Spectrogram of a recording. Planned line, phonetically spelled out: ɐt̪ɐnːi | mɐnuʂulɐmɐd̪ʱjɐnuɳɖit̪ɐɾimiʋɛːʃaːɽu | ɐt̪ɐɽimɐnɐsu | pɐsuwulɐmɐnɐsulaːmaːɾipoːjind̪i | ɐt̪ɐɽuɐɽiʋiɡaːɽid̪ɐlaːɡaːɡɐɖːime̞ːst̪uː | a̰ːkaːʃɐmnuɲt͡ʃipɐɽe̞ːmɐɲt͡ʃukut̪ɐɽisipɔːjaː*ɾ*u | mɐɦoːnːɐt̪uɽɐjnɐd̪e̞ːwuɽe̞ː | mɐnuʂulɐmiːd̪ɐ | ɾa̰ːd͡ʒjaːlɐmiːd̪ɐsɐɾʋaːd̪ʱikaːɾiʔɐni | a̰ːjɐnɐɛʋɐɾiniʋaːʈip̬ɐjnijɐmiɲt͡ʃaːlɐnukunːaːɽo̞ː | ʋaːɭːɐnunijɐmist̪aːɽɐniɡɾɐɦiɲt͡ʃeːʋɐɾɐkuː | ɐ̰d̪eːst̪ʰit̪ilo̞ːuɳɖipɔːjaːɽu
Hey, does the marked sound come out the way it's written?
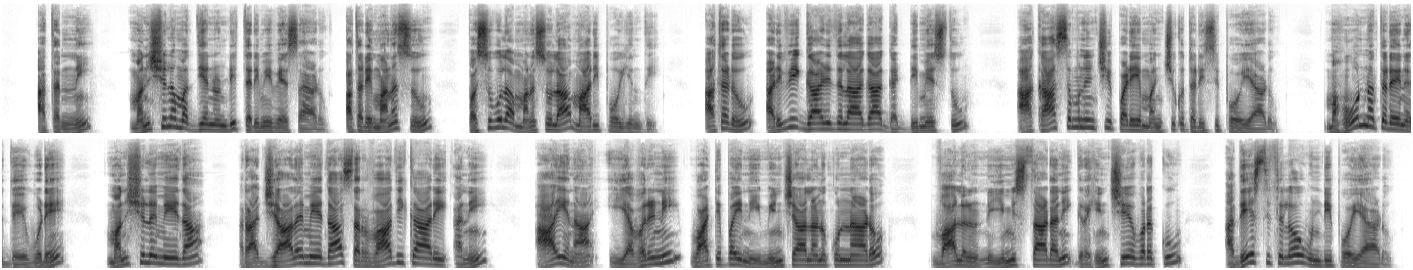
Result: no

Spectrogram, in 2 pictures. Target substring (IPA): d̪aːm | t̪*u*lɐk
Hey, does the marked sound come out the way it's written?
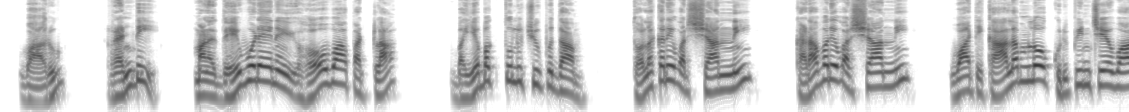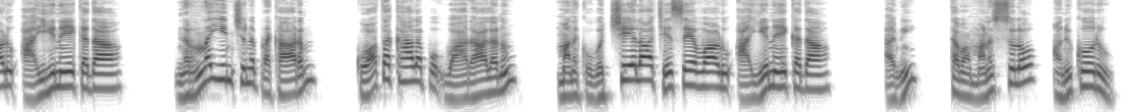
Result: no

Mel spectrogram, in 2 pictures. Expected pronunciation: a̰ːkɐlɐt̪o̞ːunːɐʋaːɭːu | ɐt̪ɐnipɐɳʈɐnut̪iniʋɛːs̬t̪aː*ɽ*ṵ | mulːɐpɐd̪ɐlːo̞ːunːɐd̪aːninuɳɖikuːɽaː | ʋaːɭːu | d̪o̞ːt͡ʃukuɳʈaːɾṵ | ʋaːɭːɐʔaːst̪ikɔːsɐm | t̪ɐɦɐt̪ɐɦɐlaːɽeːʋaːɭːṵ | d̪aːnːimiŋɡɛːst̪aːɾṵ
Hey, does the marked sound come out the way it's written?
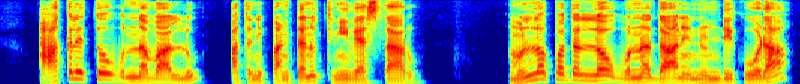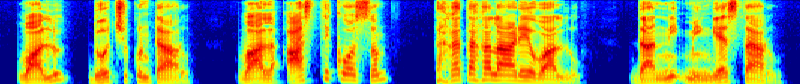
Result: no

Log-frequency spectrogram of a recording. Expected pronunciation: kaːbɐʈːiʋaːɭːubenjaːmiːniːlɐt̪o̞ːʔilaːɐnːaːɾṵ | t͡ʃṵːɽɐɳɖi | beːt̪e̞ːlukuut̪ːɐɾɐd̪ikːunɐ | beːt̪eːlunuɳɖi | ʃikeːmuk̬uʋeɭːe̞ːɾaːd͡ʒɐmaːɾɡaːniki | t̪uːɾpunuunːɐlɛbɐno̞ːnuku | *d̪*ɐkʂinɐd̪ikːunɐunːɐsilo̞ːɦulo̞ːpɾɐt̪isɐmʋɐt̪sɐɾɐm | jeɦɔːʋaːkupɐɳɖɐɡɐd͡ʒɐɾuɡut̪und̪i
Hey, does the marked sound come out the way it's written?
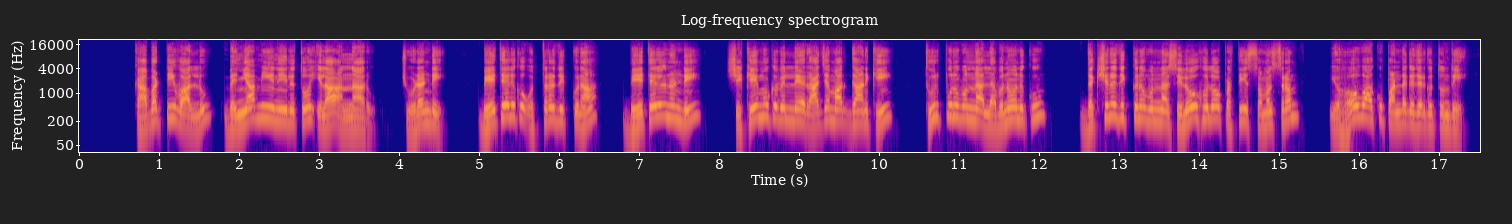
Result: yes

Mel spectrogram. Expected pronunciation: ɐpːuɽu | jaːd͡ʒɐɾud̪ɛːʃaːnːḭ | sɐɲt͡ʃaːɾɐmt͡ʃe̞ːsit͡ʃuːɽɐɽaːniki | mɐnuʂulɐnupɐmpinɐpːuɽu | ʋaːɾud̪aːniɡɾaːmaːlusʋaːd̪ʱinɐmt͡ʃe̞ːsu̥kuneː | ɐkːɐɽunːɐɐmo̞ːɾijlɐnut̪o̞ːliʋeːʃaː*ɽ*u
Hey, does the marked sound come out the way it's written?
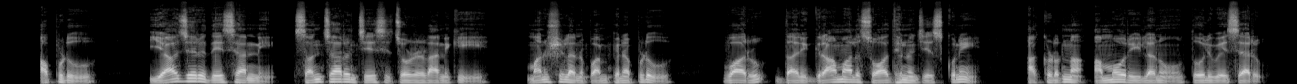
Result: no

